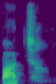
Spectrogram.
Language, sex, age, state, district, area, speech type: Nepali, female, 18-30, West Bengal, Kalimpong, rural, read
